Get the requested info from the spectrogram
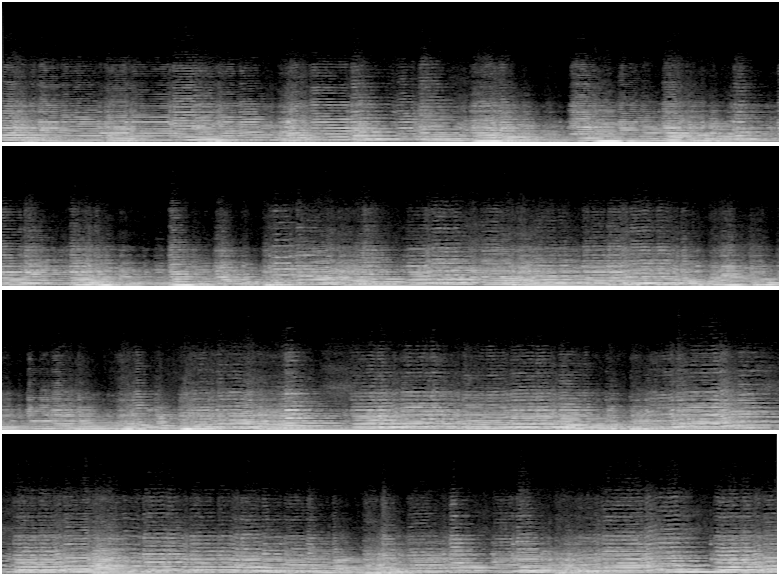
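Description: A cello played with the bow: a continuous, moving line of notes, with held low notes sounding beneath it through much of the passage.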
